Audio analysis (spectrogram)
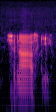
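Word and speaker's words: Sejnowski: deep learning revolution nice and it's by terrance pronounces it shanoski really really good it has a lot of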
